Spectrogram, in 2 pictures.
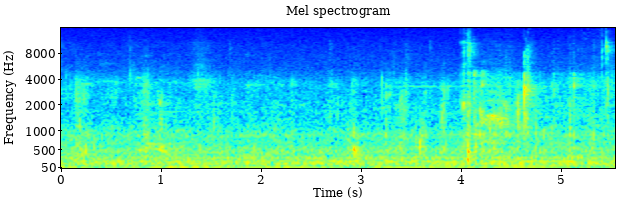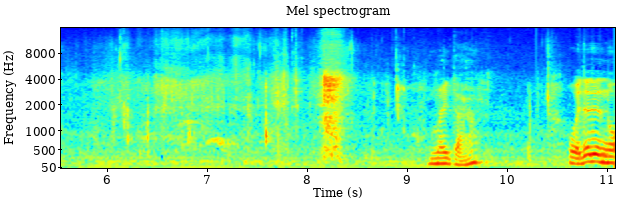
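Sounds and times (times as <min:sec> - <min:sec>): faint low hum: 0:00.0 - 0:11.0
wet chewing and lip-smacking: 0:02.6 - 0:09.2.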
